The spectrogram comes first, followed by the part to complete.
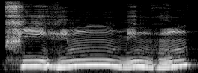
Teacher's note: فِيهِمْ مِنْهُمْ، یہاں بھی میم ساکن کے بعد میم آ رہا ہے یعنی کہ ادغام شفوی کریں گے، میم کو میم کے ساتھ ملا کر پڑھیں گے اور غنہ کریں گے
